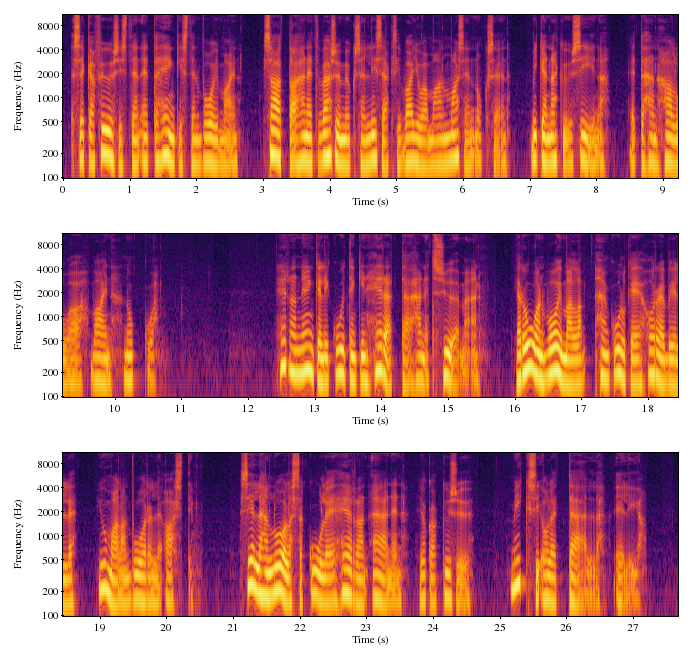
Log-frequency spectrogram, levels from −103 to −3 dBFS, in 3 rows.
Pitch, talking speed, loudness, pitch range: 160 Hz, 100 wpm, -17 LUFS, 150-175 Hz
